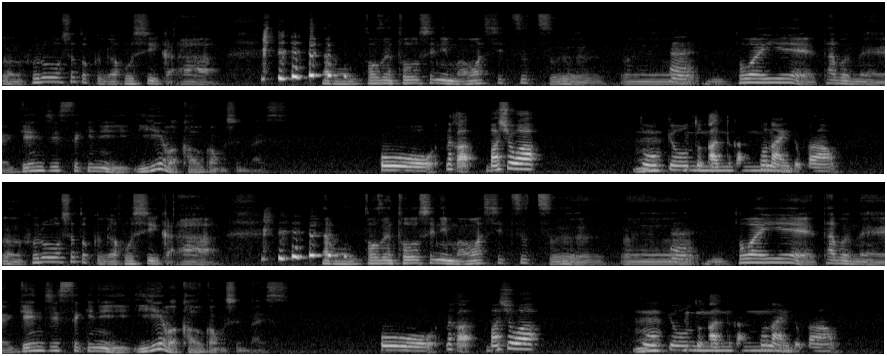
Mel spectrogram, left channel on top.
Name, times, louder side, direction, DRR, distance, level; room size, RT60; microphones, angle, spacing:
voice 1, 0.0-2.6 3.2-11.6 15.1-16.8, right 2 dB, 25° right, 0.6 m, -33 dB
voice 2, 2.8-3.2 6.7-6.9 12.6-14.2 15.2-16.0 16.4-17.2, left 3 dB, 65° left, 1.0 m, -23 dB
7.3 x 6.9 x 2.5 m
head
